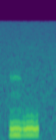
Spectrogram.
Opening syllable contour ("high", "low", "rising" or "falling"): high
